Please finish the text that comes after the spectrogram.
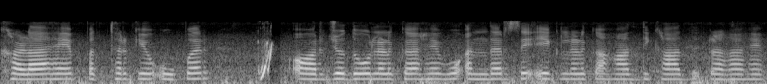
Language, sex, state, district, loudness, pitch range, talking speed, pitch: Hindi, female, Bihar, West Champaran, -16 LUFS, 240-255 Hz, 150 wpm, 250 Hz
